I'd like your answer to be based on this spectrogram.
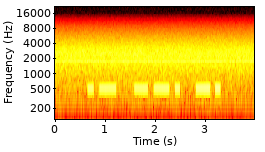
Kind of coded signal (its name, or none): Morse code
